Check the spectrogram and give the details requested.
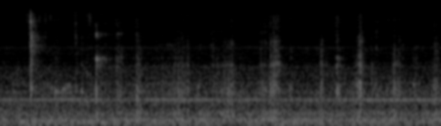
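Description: Faint, crisp crunching as a person bites and chews a dry everything-bagel popped rice cake, with sharp crunches at irregular intervals.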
